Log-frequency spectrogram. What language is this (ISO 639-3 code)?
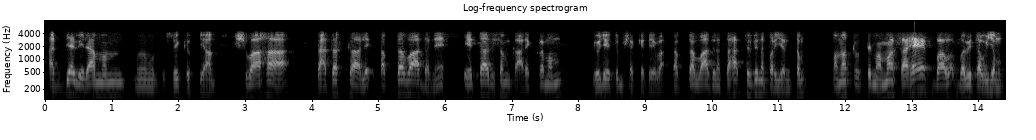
san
